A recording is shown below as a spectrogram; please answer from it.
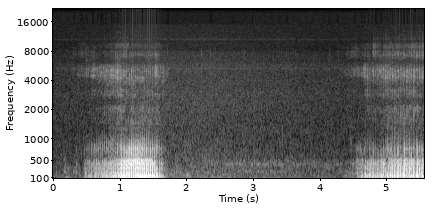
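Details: Sleeping French Bulldog snoring indoors: two low, rumbling, rasping breaths, one long and one starting near the end, separated by a few seconds of quiet.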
